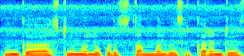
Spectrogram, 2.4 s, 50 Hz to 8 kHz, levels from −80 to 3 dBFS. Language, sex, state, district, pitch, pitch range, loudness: Telugu, female, Andhra Pradesh, Manyam, 185 Hz, 185-195 Hz, -15 LUFS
